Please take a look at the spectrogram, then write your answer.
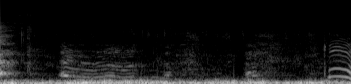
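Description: Several dogs, small ones among them, give short barks and high whining yelps near an aggressive Saluki during an outdoor training session; a person talks over the noise throughout.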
